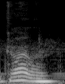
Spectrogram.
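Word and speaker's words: Cuyler: Kiki Kyler is today's star of the game. All right, it should be pronounced Kai Kyler.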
